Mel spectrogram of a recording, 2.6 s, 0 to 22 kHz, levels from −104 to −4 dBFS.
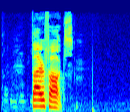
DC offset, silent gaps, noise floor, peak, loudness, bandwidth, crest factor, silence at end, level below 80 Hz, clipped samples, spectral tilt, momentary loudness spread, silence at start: under 0.1%; none; -75 dBFS; -2 dBFS; -16 LUFS; 14 kHz; 18 dB; 1.2 s; -64 dBFS; under 0.1%; -4 dB/octave; 21 LU; 0.65 s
